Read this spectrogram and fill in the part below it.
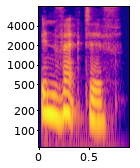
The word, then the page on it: invective: British English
